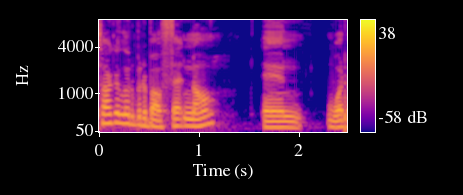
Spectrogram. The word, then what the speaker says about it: fentanyl: a nil I think it's actually how it's pronounced fentanyl yep I always say fet it's Fenton and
